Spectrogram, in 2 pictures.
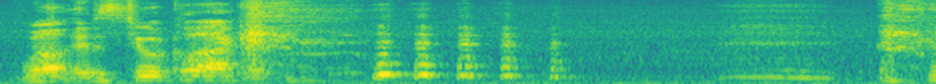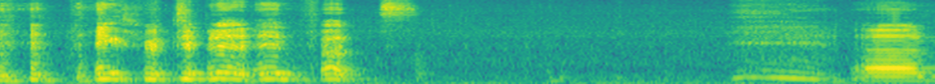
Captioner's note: laughs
